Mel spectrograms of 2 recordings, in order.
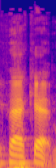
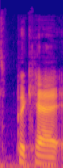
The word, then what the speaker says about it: Paquette: What? It's Paquette. Guys, it's Paquette. It's Paquette. – Renee Ambrose. – She pronounces it Paquette.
